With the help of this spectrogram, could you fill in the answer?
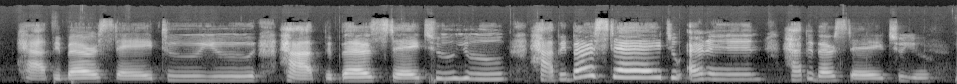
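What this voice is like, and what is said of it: Put-on Japanese accent, singing. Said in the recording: “I'm horrible at accents, but that was supposed to be my little Japanese grandmother ... one of my favorite impressions of yours”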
